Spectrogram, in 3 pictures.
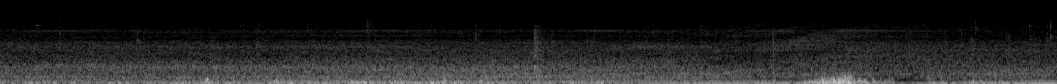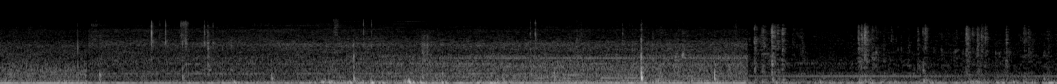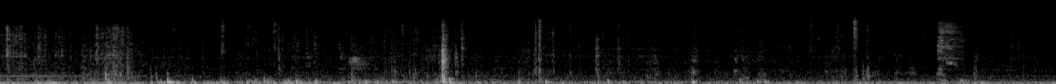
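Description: Airport apron noise: a steady low rumble of aircraft and ground equipment running, with a short loud buffet of wind on the microphone about eight seconds in. After about eighteen seconds the rumble drops away and scattered sharp clicks come through a quieter background.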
